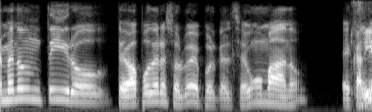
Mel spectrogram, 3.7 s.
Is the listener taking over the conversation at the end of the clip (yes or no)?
yes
